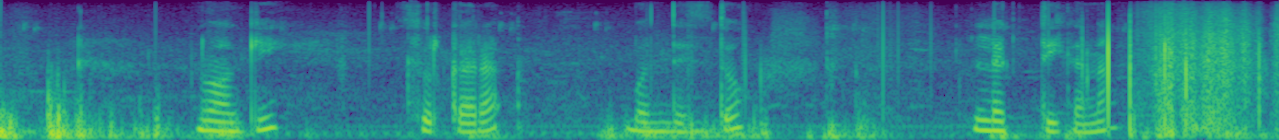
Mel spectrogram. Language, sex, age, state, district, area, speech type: Santali, female, 18-30, West Bengal, Paschim Bardhaman, rural, spontaneous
